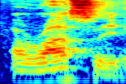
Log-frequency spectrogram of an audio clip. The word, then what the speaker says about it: Arasi: How do you pronounce that name? Arasi? Arasi. Araki? Arasi. Arasi, okay. Italian. It's Italian. Is Italian?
